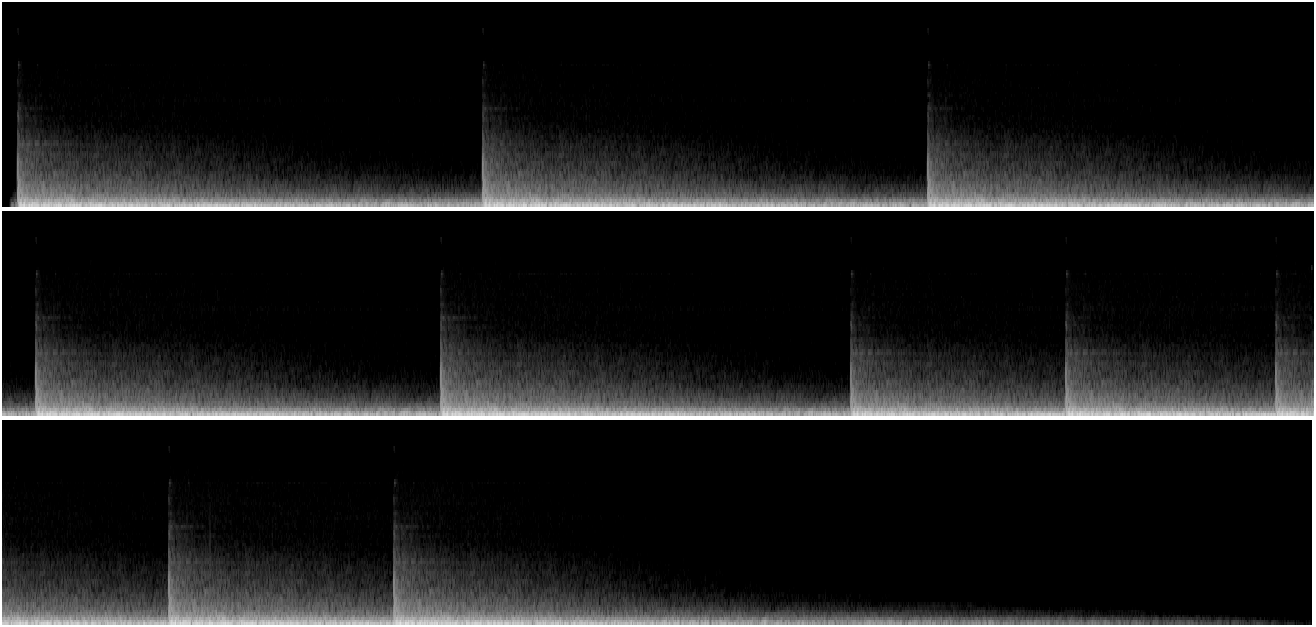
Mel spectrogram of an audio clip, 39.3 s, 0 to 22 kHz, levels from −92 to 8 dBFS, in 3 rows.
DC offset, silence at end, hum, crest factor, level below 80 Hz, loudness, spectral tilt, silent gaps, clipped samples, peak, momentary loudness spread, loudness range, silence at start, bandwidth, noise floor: under 0.1%; 3.2 s; none; 16 dB; -20 dBFS; -26 LUFS; -12 dB/octave; none; under 0.1%; -2 dBFS; 13 LU; 8 LU; 0.15 s; 1.1 kHz; -74 dBFS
